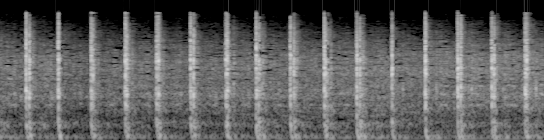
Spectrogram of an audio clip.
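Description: Fireworks firing a fan of comets from the ground: a rapid, regular series of sharp launch reports, about four a second, each ringing briefly.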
